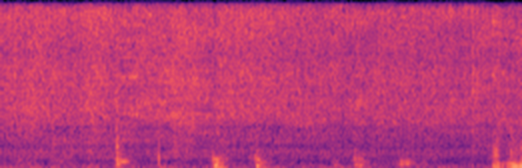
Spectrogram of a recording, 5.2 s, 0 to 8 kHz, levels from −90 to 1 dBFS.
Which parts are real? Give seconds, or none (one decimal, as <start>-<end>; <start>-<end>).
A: 0.0-1.2; 2.2-3.3; 3.8-4.4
